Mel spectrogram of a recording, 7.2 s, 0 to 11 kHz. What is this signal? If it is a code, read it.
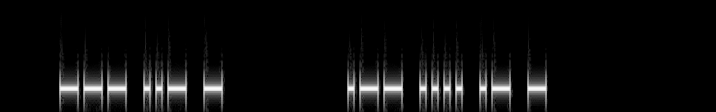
Morse code, heard as a keyed tone, about 21 wpm, 700 Hz. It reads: OUT WHAT
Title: 3x Word-Spacing - Sets of 5 Words - 20wpm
